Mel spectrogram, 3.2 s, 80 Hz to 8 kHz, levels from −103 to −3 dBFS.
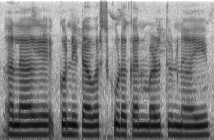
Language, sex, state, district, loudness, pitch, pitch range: Telugu, female, Telangana, Mahabubabad, -13 LUFS, 195 Hz, 195-200 Hz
